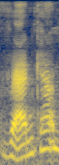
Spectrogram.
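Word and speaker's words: VanCamp: show called Revenge with Emily Emily Van Camp Van Camp is that how you say it yes there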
